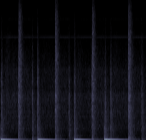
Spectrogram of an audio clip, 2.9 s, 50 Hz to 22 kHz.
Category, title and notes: Music > Solo percussion
Jazz 80 bpm
Brushes sample at 63 bpm , jazzy vibe
drum-loop, jazz, loop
